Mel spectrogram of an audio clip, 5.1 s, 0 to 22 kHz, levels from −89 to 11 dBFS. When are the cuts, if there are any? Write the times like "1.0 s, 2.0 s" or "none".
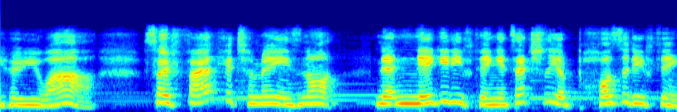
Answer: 2.6 s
